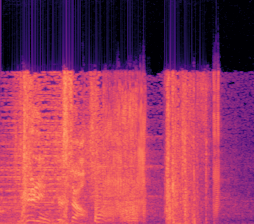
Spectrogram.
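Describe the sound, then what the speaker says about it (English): A comic fart sound effect, a loud close blurting rasp amid energetic voices talking over it, with a rustling burst near the end. "Who farted?"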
